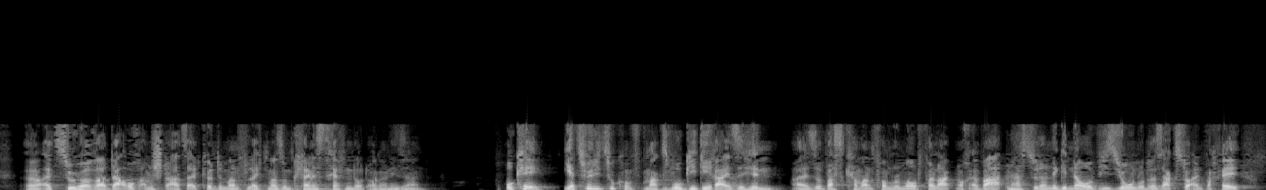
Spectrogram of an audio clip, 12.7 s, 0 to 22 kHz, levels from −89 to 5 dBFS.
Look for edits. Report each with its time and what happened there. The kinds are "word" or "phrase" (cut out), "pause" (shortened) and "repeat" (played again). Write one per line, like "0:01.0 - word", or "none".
0:05.6 - pause

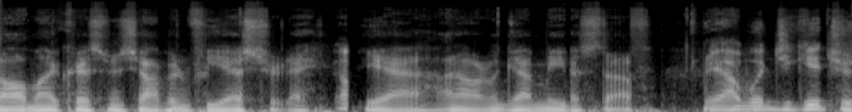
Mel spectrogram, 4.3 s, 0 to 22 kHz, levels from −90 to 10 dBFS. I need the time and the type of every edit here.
0:01.0 - word
0:01.7 - word
0:02.3 - word
0:02.9 - word

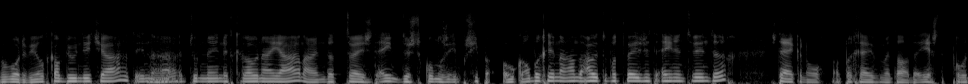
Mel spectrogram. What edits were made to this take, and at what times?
none

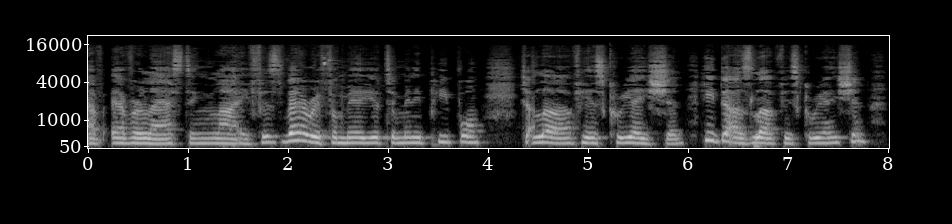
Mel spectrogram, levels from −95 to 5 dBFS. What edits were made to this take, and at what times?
0:04.4 - phrase
0:06.1 - pause

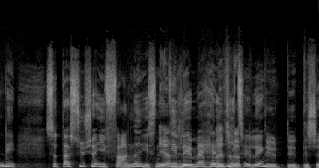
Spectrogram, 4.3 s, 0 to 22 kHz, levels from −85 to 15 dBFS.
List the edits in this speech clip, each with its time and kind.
none

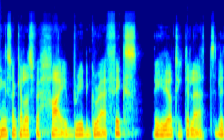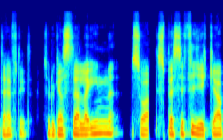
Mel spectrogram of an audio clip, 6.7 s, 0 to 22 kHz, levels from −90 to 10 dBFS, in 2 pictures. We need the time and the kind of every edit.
0:05.6 - word

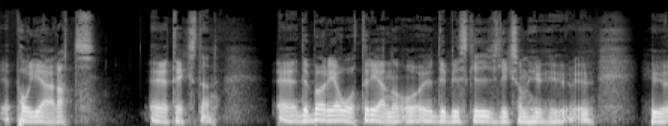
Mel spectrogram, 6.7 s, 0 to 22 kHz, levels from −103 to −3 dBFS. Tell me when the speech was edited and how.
none

